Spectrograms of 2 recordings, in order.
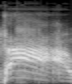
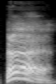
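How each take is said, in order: First: The voice is harsh and grating on the throat. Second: The voice is relaxed and easy on the throat.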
